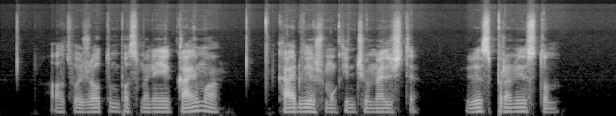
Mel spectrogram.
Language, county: Lithuanian, Kaunas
